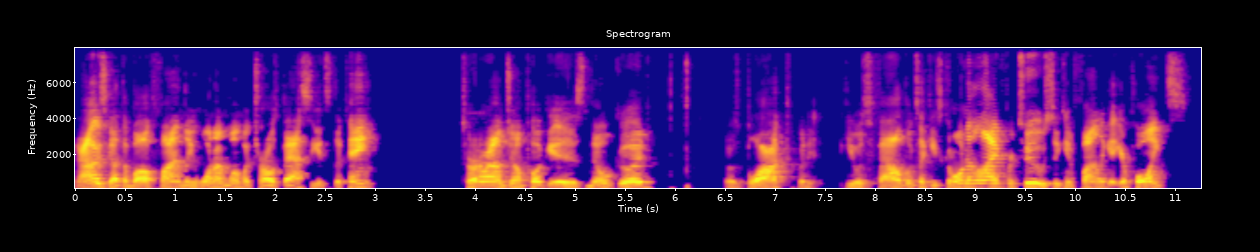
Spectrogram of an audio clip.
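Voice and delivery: energetic commentary on a post move and foul; live play-by-play. Real, not acted. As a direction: follow the play as it unfolds.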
